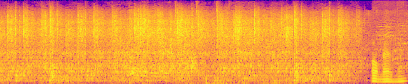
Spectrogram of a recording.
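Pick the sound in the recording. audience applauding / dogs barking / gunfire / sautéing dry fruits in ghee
gunfire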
